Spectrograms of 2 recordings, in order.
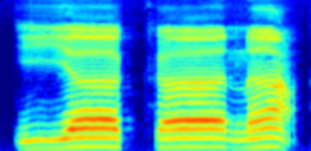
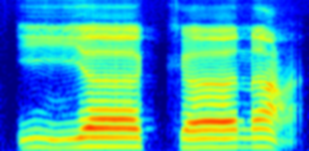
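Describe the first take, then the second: Both takes have the same delivery.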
